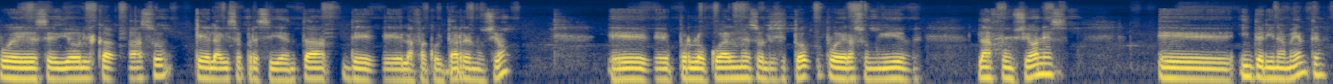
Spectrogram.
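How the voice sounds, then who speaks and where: The tone is dark and mellow. The speech moves at a very slow pace. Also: man, medium pitch for a man, fairly even intonation, dry, close sound with no echo. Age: 20s. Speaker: university student and researcher. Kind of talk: research interview.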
